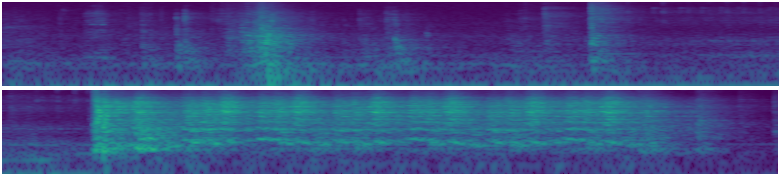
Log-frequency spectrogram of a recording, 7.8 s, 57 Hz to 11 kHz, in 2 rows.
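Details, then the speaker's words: 1975 Chevy K5 Blazer that sat 12-13 years, first try with a newly installed starter: a few quiet clicks, then strong, steady, brisk cranking. The old starter is confirmed as the only starter problem. "and I'm really glad to hear that that was the only problem for the starter"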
